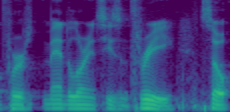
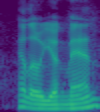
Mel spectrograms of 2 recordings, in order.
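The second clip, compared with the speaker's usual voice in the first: put-on droid voice, louder; 4 dB louder than usual. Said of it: "I'm doing C three P O's voice".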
